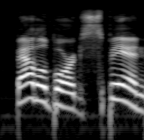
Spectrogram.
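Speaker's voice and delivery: put-on commanding call, mild and kept contained. Retelling a show scene where a character orders a robot: imitating a shouted command. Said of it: "and then he shouts out".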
